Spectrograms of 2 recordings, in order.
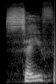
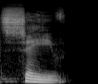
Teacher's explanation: Very short indeed in this position, but the vowels are very different lengths. In safe, the A is quite short, and in save, it is really long. · Fa is stronger and longer, va is weaker and shorter.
